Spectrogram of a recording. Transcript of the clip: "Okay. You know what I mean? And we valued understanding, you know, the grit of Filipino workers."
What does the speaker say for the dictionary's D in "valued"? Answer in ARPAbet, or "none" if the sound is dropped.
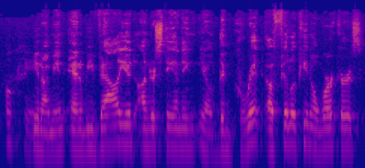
D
